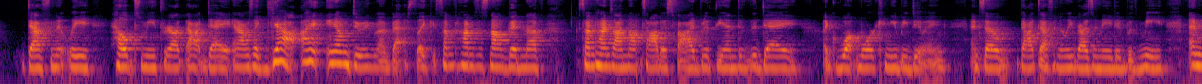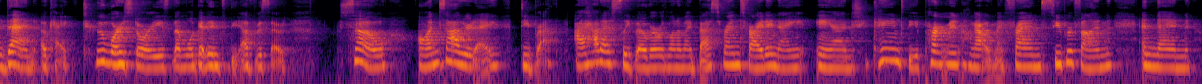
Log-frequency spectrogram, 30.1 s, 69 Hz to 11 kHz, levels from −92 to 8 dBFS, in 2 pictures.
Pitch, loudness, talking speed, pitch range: 195 Hz, -28 LUFS, 180 wpm, 185-215 Hz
